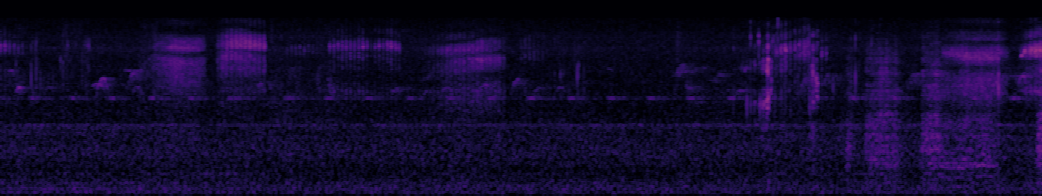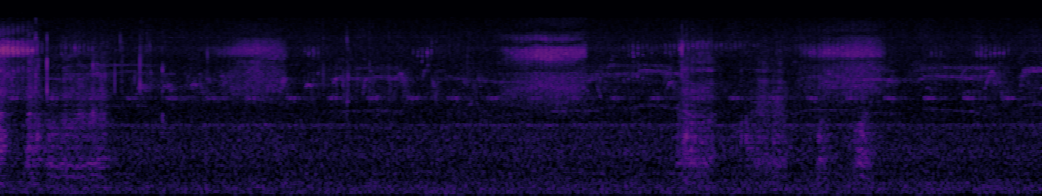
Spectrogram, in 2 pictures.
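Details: A brown tabby street cat, fearful at first, purrs steadily in a soft, continuous low rumble that won't stop while being stroked, showing contentment.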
